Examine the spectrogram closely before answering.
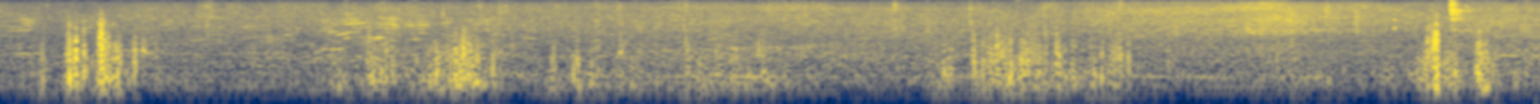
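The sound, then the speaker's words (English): A boat out on open water, with a steady rushing wash and wind buffeting the microphone, broken by a few louder slaps and thumps as it hits waves. “Oh, it's a boat, not wave.”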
